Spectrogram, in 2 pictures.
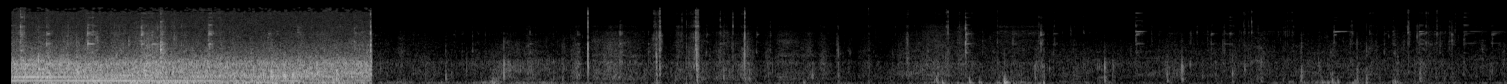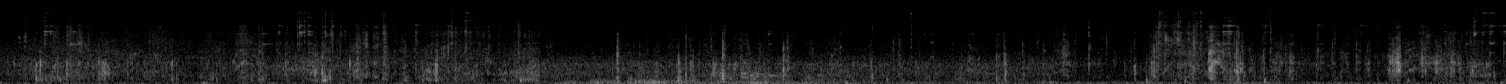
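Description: A loud opening sound with steady held tones cuts off abruptly a few seconds in. After it come scattered clicks, knocks and scrapes of soldiers climbing a rock face, boots and kit striking and rubbing against the rock.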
